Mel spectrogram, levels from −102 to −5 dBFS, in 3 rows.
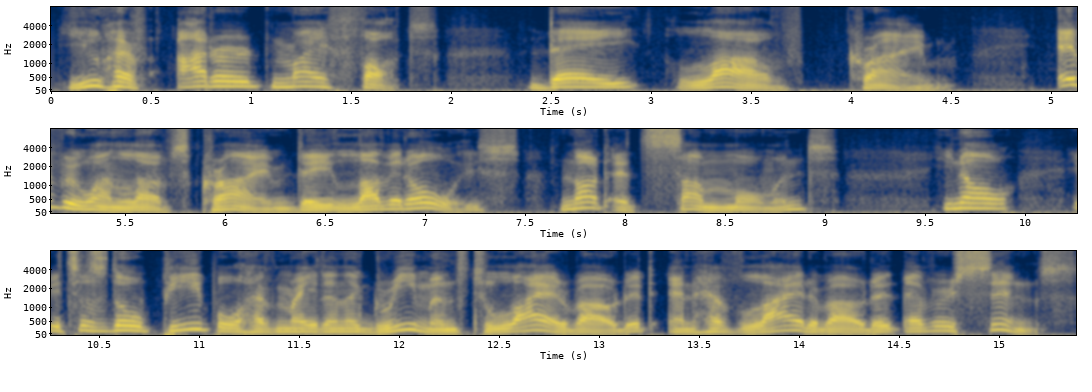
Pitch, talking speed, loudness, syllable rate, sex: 130 Hz, 160 wpm, -18 LUFS, 4.5 syllables/s, male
